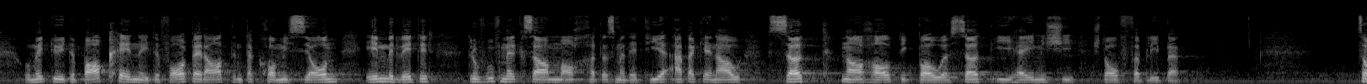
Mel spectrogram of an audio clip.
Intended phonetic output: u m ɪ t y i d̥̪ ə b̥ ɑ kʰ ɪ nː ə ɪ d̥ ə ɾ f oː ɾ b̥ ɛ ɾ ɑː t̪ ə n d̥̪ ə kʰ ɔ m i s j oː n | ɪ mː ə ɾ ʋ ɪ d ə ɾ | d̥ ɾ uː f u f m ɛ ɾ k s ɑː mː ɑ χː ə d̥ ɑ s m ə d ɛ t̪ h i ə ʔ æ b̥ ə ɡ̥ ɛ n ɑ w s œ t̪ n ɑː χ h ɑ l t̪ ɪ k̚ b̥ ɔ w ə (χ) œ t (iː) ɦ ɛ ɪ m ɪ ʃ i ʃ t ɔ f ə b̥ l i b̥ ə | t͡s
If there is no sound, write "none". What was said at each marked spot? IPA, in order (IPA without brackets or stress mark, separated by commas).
s, iː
